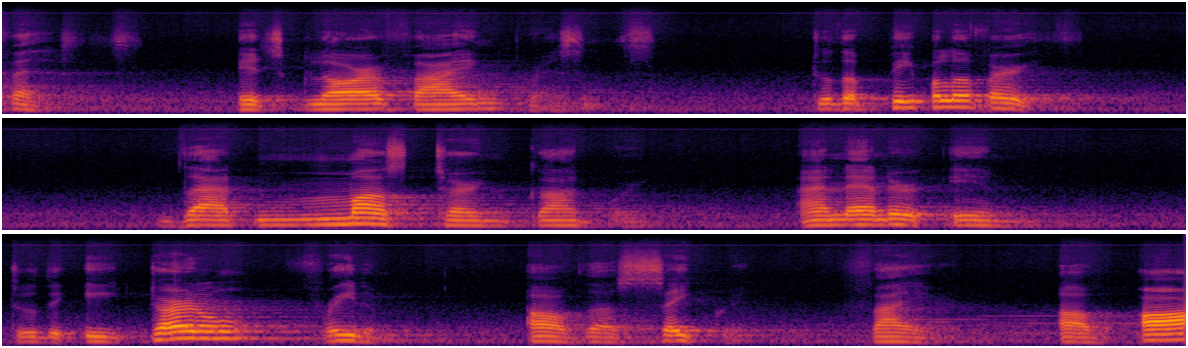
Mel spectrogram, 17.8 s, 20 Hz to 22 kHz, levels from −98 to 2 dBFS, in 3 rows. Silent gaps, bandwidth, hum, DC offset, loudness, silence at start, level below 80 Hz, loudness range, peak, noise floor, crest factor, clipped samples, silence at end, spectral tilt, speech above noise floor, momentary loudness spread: none; 18.5 kHz; none; under 0.1%; -30 LUFS; 0 s; -78 dBFS; 5 LU; -8 dBFS; -61 dBFS; 22 dB; under 0.1%; 0 s; -6 dB/octave; 33 dB; 21 LU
